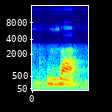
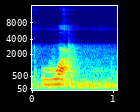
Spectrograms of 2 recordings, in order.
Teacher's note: वह वा का उच्चारण स्थान है दंतोष्ठ।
